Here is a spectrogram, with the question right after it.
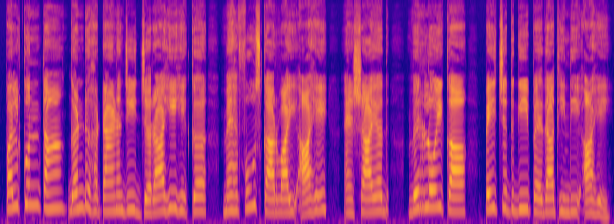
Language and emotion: Sindhi, neutral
